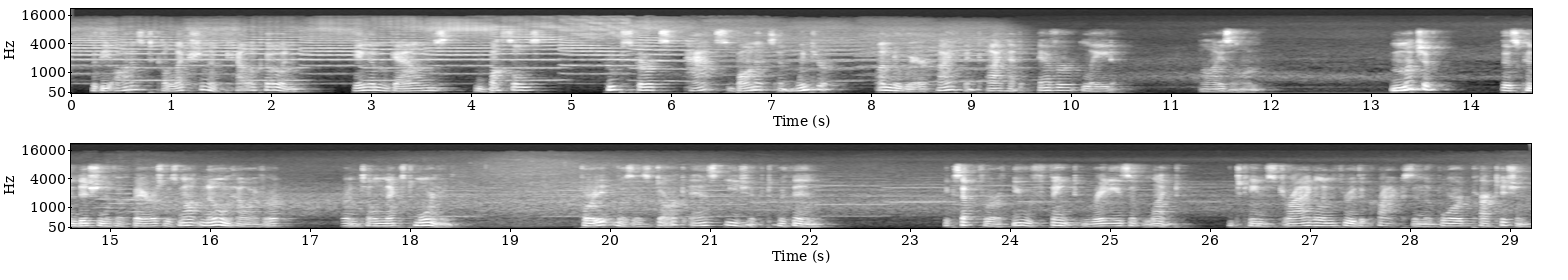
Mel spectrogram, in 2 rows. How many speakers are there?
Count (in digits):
1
